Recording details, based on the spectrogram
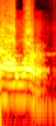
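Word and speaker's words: hour: एन आवर आवर एच ओ यू आर आवर शब्द का एच जो है आ की तरह हो रहा है उच्चारण इसलिए एन का प्रयोग पहले किया गया है।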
